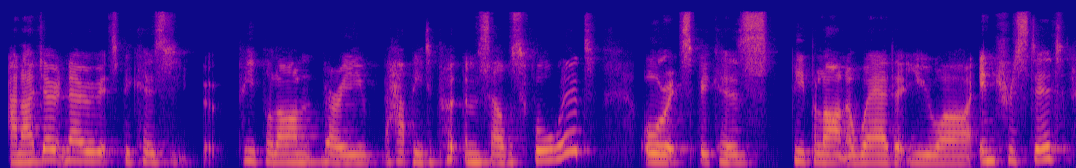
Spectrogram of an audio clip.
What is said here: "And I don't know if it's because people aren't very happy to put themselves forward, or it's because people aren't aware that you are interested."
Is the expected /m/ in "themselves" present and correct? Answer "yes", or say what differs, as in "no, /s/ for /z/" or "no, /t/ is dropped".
yes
